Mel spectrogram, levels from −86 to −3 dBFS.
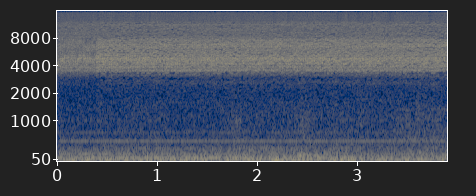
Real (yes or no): yes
